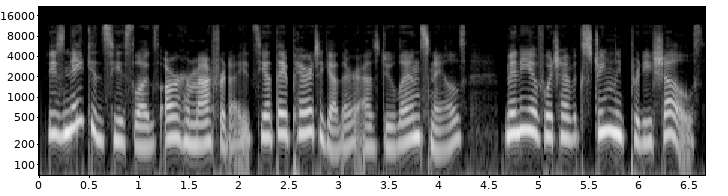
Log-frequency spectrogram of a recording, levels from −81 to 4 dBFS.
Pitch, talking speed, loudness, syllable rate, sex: 240 Hz, 190 wpm, -17 LUFS, 5.9 syllables/s, female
